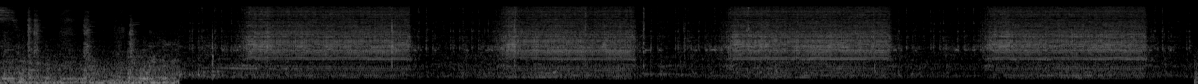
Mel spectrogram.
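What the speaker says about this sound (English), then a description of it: "I'm running my test stitch right now" An embroidery machine sews a test stitch with a steady mechanical whirring that runs in repeated bursts, each a few seconds long and separated by short pauses, loud and close, with no voices.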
